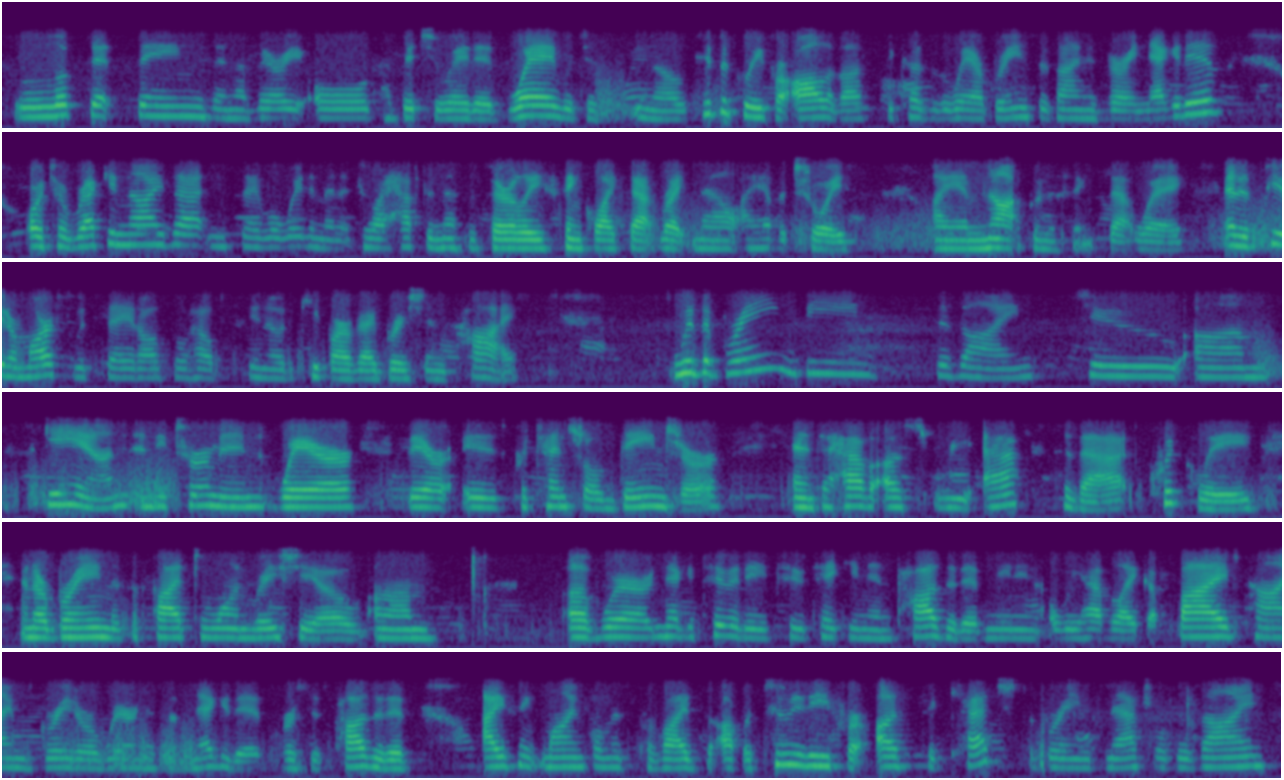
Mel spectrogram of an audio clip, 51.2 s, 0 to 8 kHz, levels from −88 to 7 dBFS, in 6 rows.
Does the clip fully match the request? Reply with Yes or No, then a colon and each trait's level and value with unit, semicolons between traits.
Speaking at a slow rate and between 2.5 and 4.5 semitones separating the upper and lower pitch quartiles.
No: average, 170 wpm; average, 3.0 semitones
